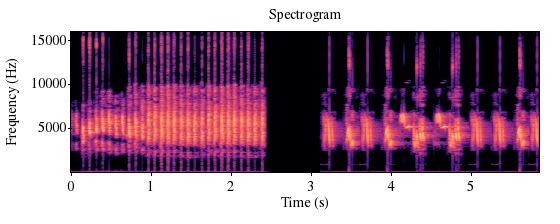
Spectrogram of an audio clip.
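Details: Fighting Eurasian tree sparrow with a clear voice: a fast, harsh, high rattle that runs for over two seconds, then a short silence, then a string of sharp, separate chirps and chips, some doubled.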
